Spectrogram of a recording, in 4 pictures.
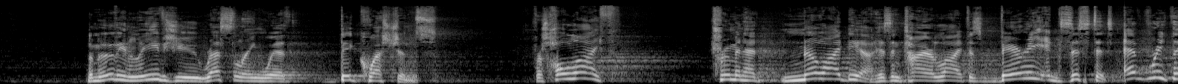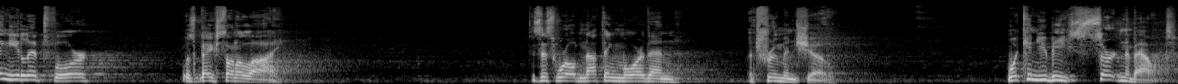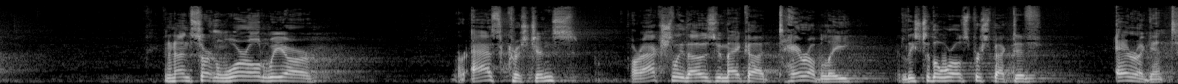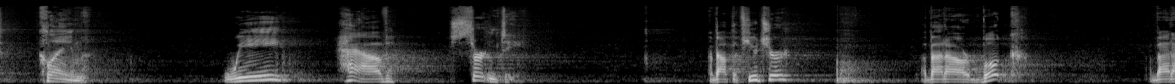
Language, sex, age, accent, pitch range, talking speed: English, male, 40-59, American, 145-195 Hz, 100 wpm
